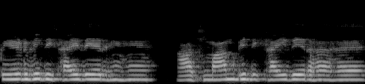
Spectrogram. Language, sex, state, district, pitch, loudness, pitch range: Hindi, female, Chhattisgarh, Balrampur, 220 Hz, -23 LUFS, 215-230 Hz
